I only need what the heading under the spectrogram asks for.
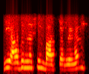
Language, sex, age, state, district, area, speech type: Urdu, male, 18-30, Bihar, Purnia, rural, conversation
